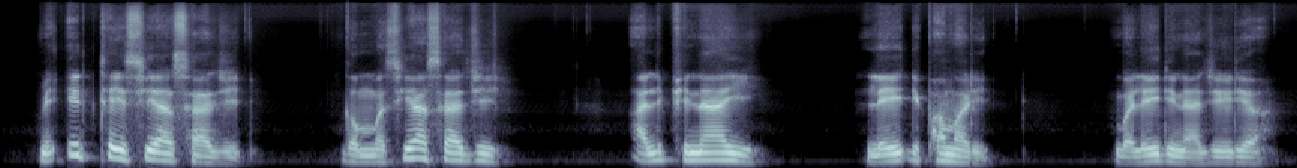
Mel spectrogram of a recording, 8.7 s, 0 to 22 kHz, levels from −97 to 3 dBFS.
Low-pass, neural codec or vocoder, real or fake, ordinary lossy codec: none; autoencoder, 48 kHz, 128 numbers a frame, DAC-VAE, trained on Japanese speech; fake; none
